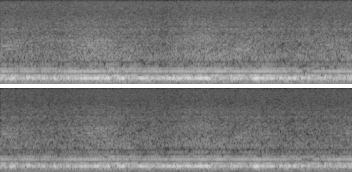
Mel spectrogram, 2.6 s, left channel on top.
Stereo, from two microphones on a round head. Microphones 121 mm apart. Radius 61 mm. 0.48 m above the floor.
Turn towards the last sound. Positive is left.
No sound to turn to.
